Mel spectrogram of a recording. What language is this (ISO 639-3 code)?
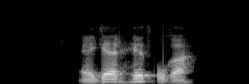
bak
